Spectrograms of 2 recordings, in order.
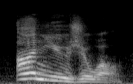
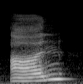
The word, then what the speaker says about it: unusual: Put your hand on your throat and feel for the vibration in the second syllable. U-ju-ul. Now put it together. Usual. Usual. Like that. Okay, now try unusual. Un-u-ju-ul.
